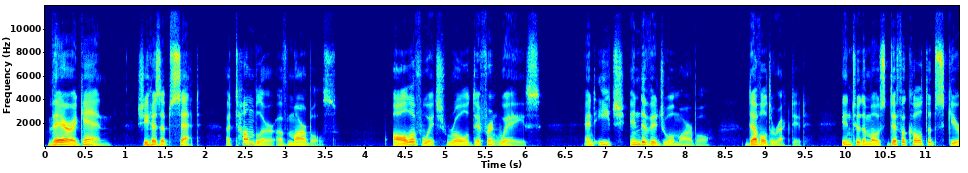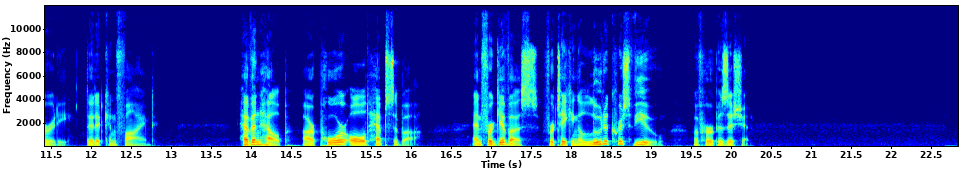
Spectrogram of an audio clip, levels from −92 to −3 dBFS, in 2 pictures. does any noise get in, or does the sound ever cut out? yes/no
no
